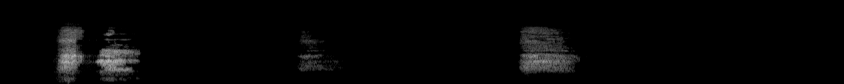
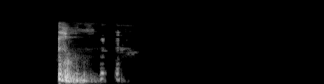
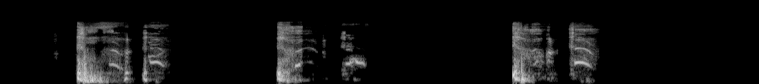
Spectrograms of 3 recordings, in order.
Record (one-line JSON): {"exhalation_length": "8.4 s", "exhalation_amplitude": 9151, "exhalation_signal_mean_std_ratio": 0.25, "cough_length": "3.2 s", "cough_amplitude": 29744, "cough_signal_mean_std_ratio": 0.23, "three_cough_length": "7.6 s", "three_cough_amplitude": 29010, "three_cough_signal_mean_std_ratio": 0.32, "survey_phase": "beta (2021-08-13 to 2022-03-07)", "age": "45-64", "gender": "Female", "wearing_mask": "No", "symptom_runny_or_blocked_nose": true, "symptom_fever_high_temperature": true, "symptom_headache": true, "symptom_onset": "2 days", "smoker_status": "Current smoker (1 to 10 cigarettes per day)", "respiratory_condition_asthma": false, "respiratory_condition_other": false, "recruitment_source": "Test and Trace", "submission_delay": "2 days", "covid_test_result": "Positive", "covid_test_method": "RT-qPCR", "covid_ct_value": 14.9, "covid_ct_gene": "ORF1ab gene", "covid_ct_mean": 15.3, "covid_viral_load": "9400000 copies/ml", "covid_viral_load_category": "High viral load (>1M copies/ml)"}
